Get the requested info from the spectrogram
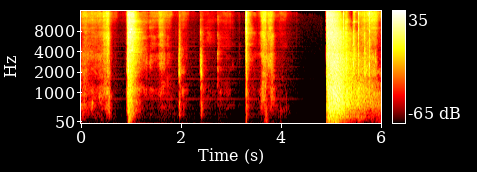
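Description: Two gunshots: a sharp crack about a second in, and a louder one near the end that rings on for about a second under the covered firing line. A few light clicks come between them.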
